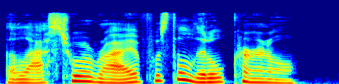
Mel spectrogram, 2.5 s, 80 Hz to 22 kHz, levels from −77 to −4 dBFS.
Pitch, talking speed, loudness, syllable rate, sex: 190 Hz, 190 wpm, -15 LUFS, 6.0 syllables/s, female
